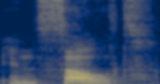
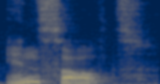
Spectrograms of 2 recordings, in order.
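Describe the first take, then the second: First: The stress is on the second syllable. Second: The stress is on the first syllable. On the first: It is the verb. "the second syllable and the second vowel is the stressed one" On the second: It is the noun. "that stressed syllable is the first vowel, the first syllable"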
